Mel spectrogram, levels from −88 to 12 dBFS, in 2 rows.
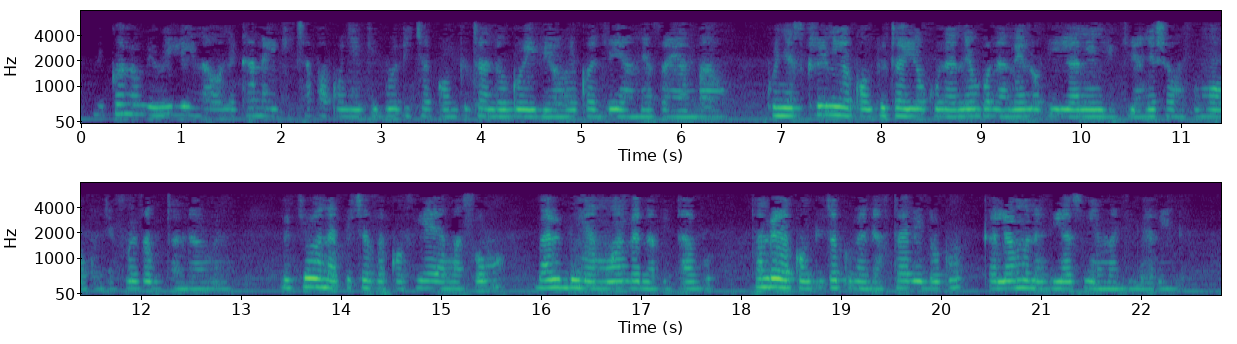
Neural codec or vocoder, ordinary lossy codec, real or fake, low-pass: codec, 44.1 kHz, 2.6 kbps, DAC; MP3, 24 kbps; fake; 7.2 kHz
